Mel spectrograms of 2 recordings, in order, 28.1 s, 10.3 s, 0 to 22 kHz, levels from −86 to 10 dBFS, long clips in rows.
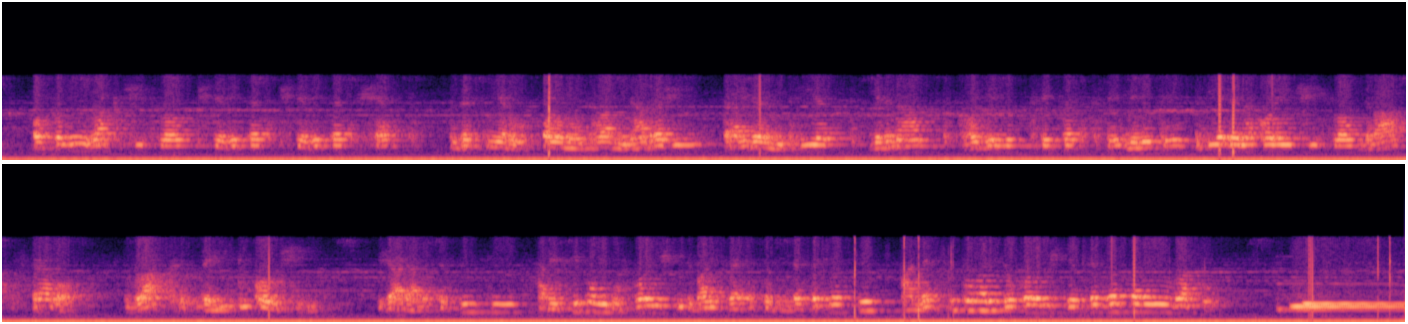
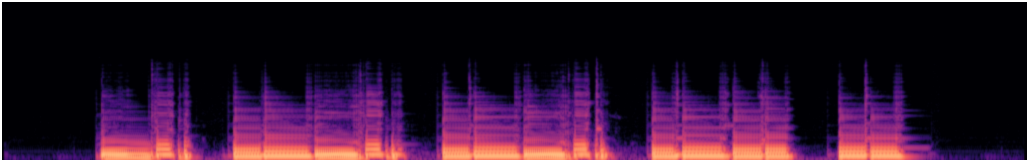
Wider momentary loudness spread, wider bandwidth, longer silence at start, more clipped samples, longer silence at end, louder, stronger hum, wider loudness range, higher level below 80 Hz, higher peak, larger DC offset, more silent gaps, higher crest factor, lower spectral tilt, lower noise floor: about the same, 11 LU vs 9 LU; first, 4 kHz vs 2.5 kHz; second, 0 s vs 1 s; neither; second, 0 s vs 1.15 s; second, -16 LUFS vs -12 LUFS; neither; first, 5 LU vs 2 LU; second, -42 dBFS vs -14 dBFS; about the same, 0 dBFS vs 0 dBFS; first, 8% vs under 0.1%; neither; first, 16 dB vs 10 dB; second, -10.5 dB/octave vs -13.5 dB/octave; second, -36 dBFS vs -68 dBFS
